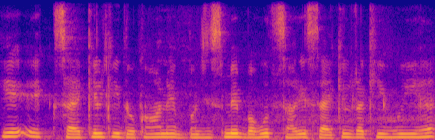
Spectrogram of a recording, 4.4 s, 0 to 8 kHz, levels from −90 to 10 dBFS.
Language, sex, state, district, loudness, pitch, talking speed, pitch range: Hindi, female, Jharkhand, Ranchi, -17 LUFS, 190 Hz, 180 wpm, 180-205 Hz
